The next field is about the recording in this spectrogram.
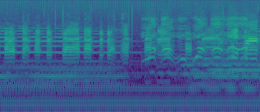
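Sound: geese honking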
